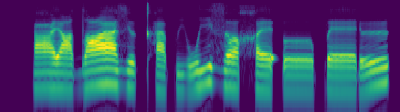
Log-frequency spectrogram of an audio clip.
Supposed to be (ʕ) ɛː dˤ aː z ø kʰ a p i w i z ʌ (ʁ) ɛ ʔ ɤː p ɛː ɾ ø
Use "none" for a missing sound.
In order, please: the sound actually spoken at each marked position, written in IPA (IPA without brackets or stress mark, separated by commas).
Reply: ʕ, χ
